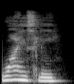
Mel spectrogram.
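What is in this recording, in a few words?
"wisely", English, British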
